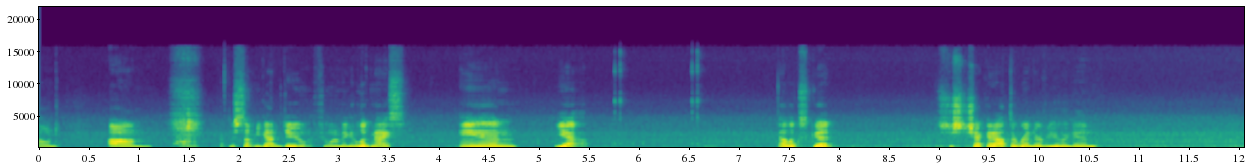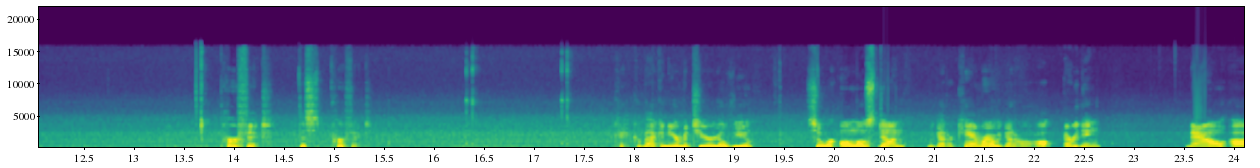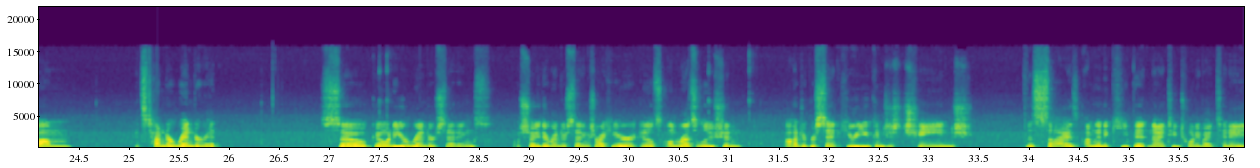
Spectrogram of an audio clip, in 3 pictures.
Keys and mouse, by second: 5.6-8.6 drag, 14.1-16.6 middle drag, 16.6-18.6 drag, 27.4-36.1 drag.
